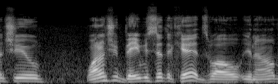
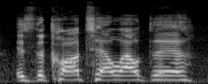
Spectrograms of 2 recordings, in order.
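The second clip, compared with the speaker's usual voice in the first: put-on slow, high-pitched elderly woman voice; 6 semitones higher than usual.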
